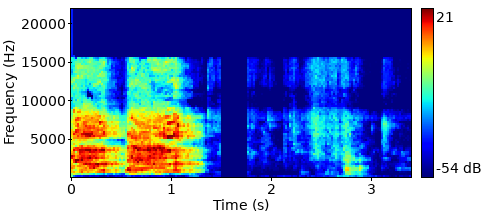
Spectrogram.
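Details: Crossbred Pelung, Bangkok and Ketawa rooster giving a loud, raspy crow in two strong pulses lasting over a second, then quiet with a faint cluck and a few soft noises.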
